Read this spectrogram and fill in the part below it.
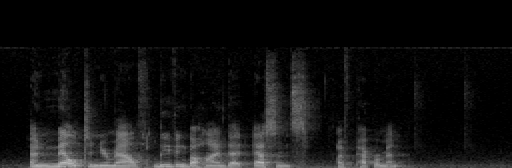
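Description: A middle-aged woman speaks calmly and clearly, close to a microphone.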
